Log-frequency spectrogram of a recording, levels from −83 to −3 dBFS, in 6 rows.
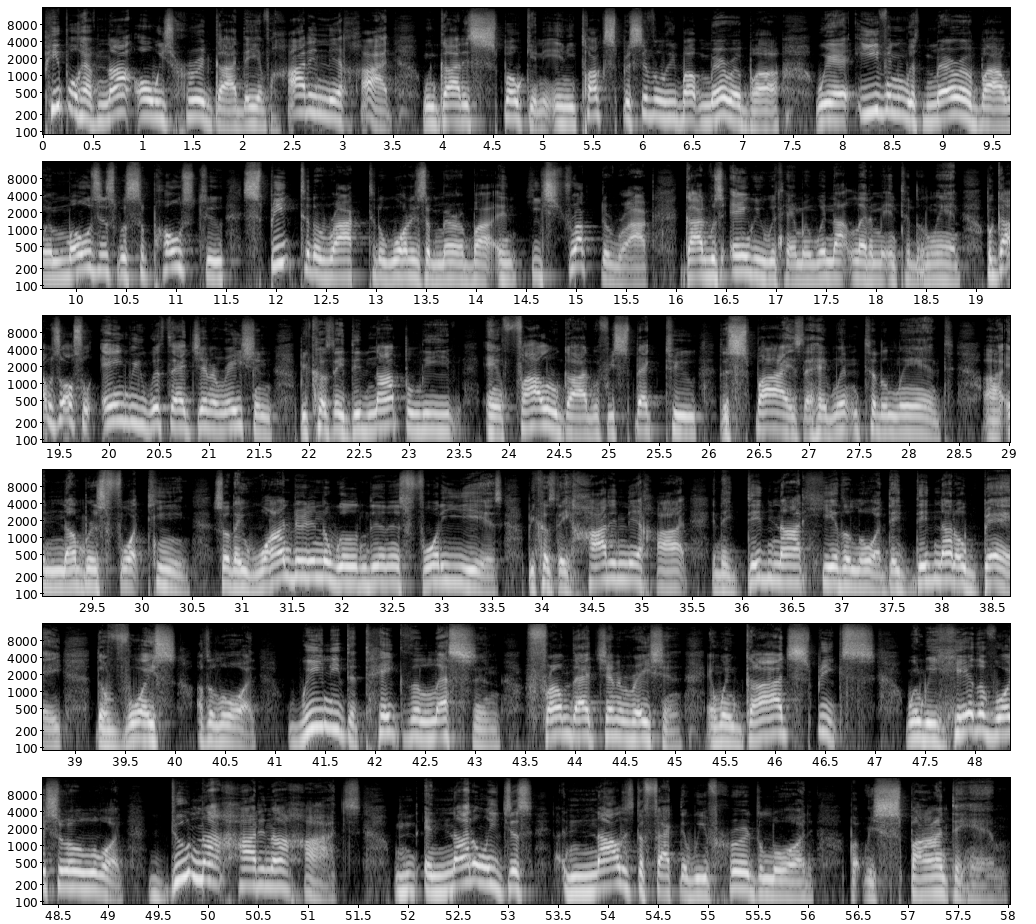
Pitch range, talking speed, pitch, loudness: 130-175 Hz, 165 wpm, 145 Hz, -20 LUFS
